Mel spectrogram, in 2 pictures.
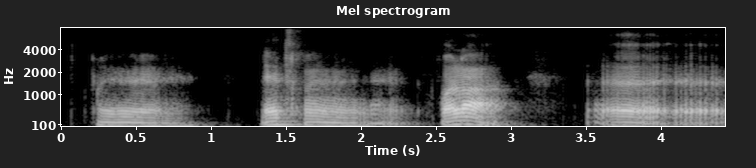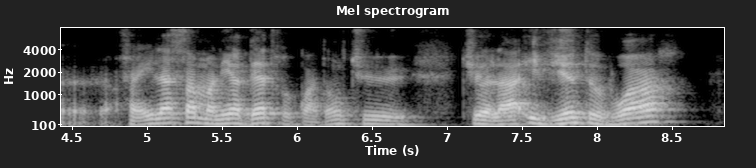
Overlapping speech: No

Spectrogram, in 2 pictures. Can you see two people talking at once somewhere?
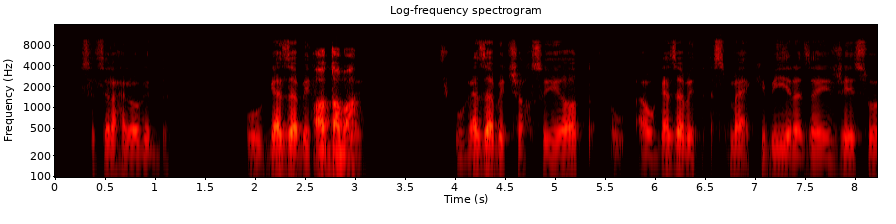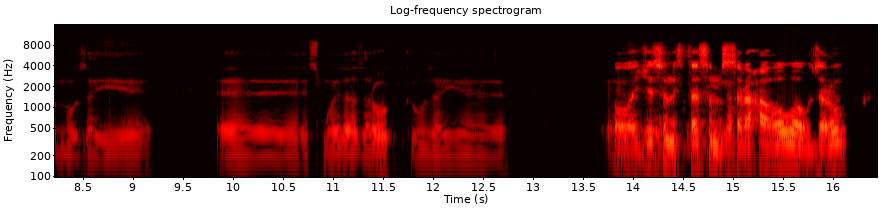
Yes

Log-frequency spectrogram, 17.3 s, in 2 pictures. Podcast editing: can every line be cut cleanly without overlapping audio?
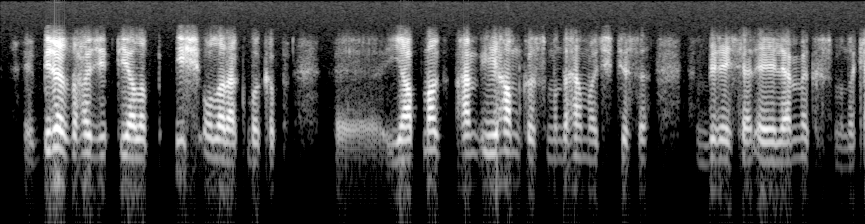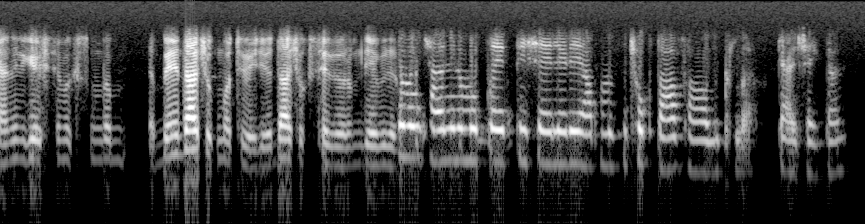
Yes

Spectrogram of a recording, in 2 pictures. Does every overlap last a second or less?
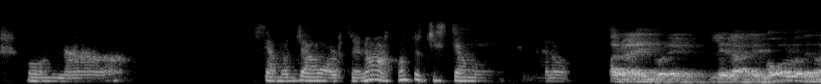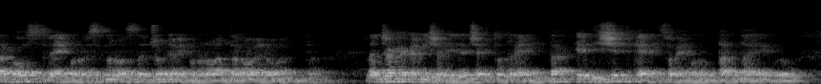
Yes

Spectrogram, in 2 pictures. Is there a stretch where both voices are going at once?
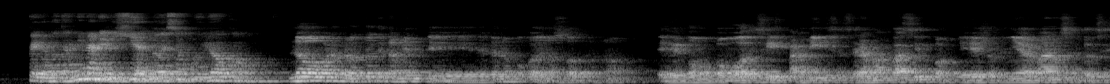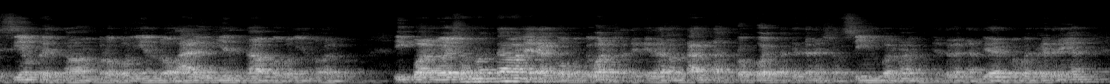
No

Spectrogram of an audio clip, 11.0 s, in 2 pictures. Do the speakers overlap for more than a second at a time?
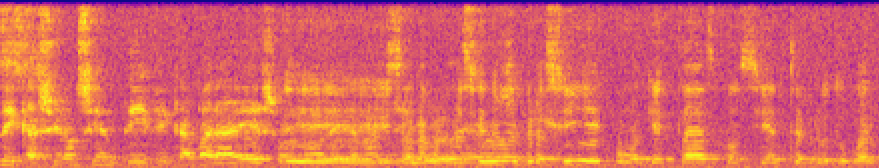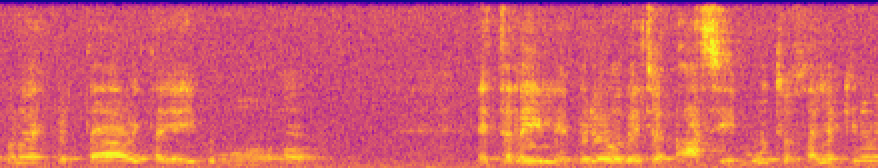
Yes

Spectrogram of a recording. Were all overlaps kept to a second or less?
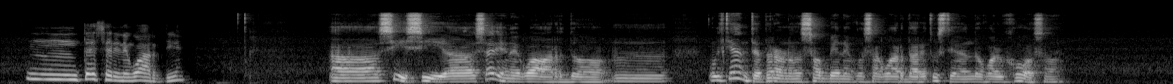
Yes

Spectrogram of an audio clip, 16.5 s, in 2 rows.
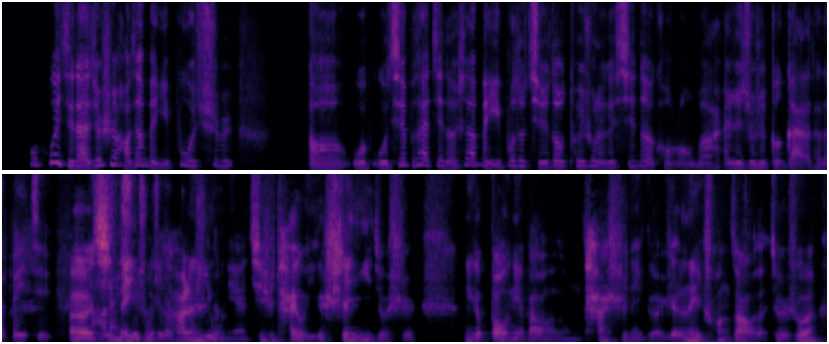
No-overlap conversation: No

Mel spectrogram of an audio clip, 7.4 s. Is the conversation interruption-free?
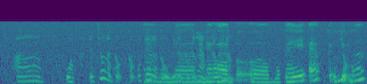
No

